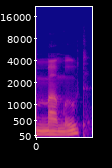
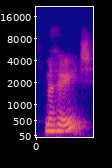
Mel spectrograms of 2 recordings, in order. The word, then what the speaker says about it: mahout: But what is a for like the listeners, what is forgive me for if I pronounce it wrong, but a mammut? Mahout.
